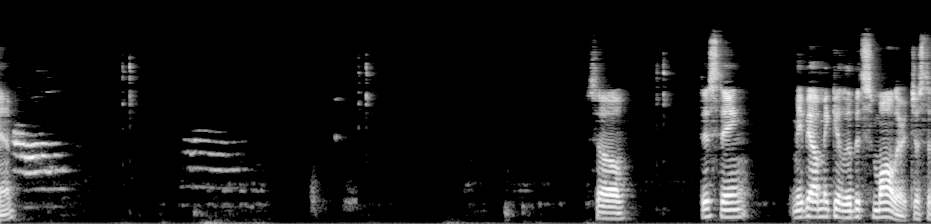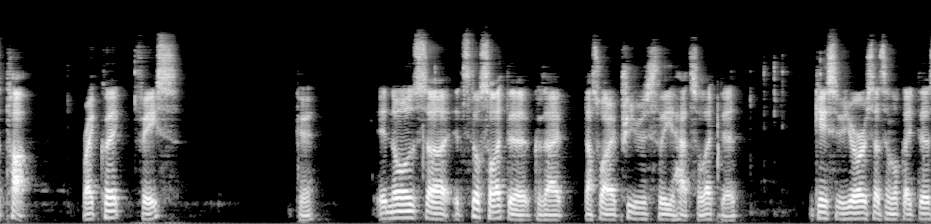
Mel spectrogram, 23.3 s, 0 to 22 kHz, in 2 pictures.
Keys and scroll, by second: 15.3 space.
